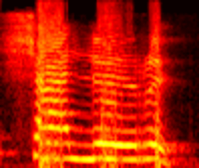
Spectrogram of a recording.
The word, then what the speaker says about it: chaleureux: J'ai reçu un accueil chaleureux. J'ai reçu un accueil chaleureux. À la fin de chaleureux ici, nous avons notre consonne muette qui est X. Mais on ne prononce pas.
